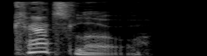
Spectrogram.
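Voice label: "catalo", British English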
